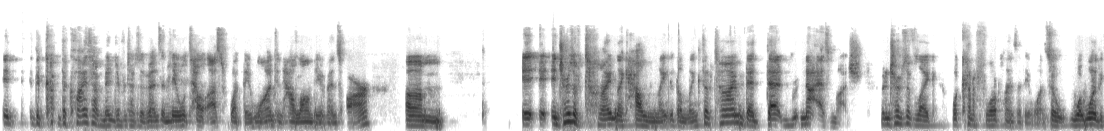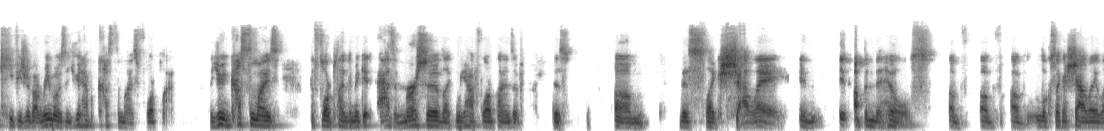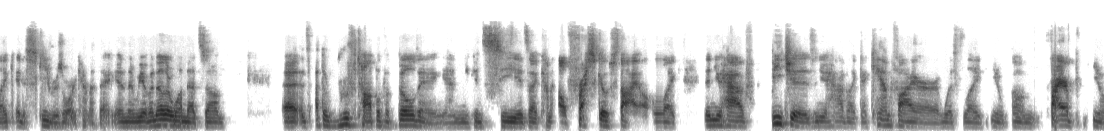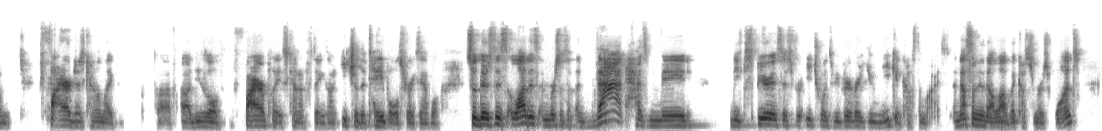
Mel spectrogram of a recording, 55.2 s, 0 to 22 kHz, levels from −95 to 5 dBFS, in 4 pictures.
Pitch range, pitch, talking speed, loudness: 105-130 Hz, 115 Hz, 240 wpm, -22 LUFS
